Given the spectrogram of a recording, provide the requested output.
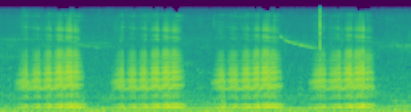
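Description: An American bullfrog gives a series of deep, throbbing, pulsed croaks about once every second.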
